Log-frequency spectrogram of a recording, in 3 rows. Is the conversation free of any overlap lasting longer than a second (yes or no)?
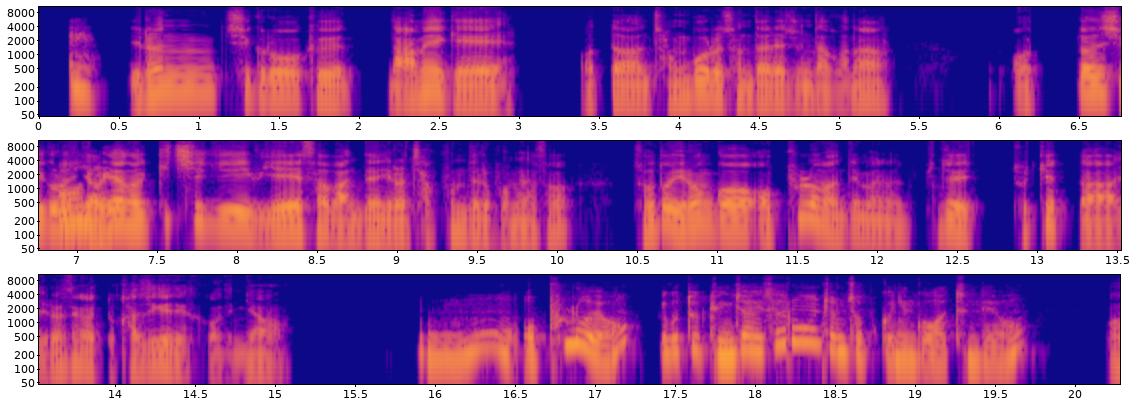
yes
